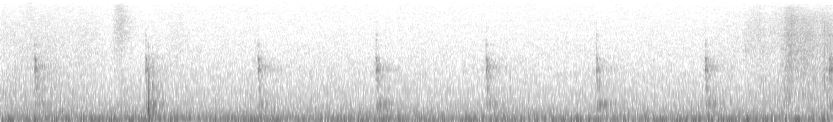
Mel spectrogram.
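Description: A clock ticking faintly and evenly, a little under two ticks a second, over a low steady hum.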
